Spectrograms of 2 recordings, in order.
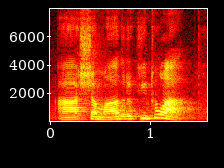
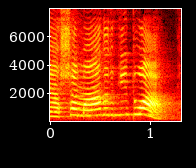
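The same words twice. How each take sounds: First: The voice is pitched low. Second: The voice is pitched high.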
